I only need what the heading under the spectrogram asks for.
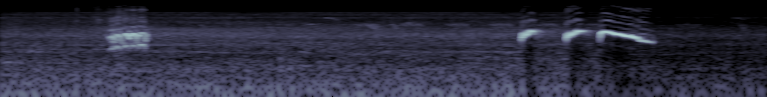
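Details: Red-whiskered bulbul chirping to stimulate male singing: a single sharp chirp, a pause of about two seconds, then a quick run of three clear chirps, the last sliding downward, over a quiet background.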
